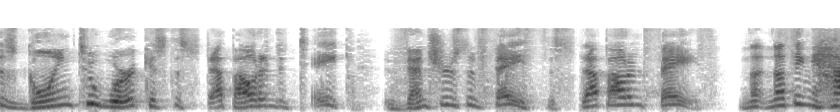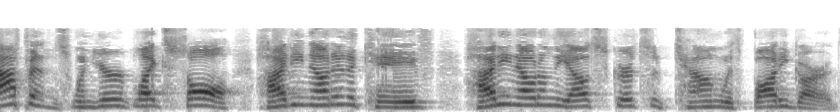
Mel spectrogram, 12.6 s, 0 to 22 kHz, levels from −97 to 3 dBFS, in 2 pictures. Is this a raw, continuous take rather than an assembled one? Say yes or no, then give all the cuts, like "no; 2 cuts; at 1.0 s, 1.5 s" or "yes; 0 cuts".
no; 3 cuts; at 2.7 s, 5.4 s, 8.2 s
